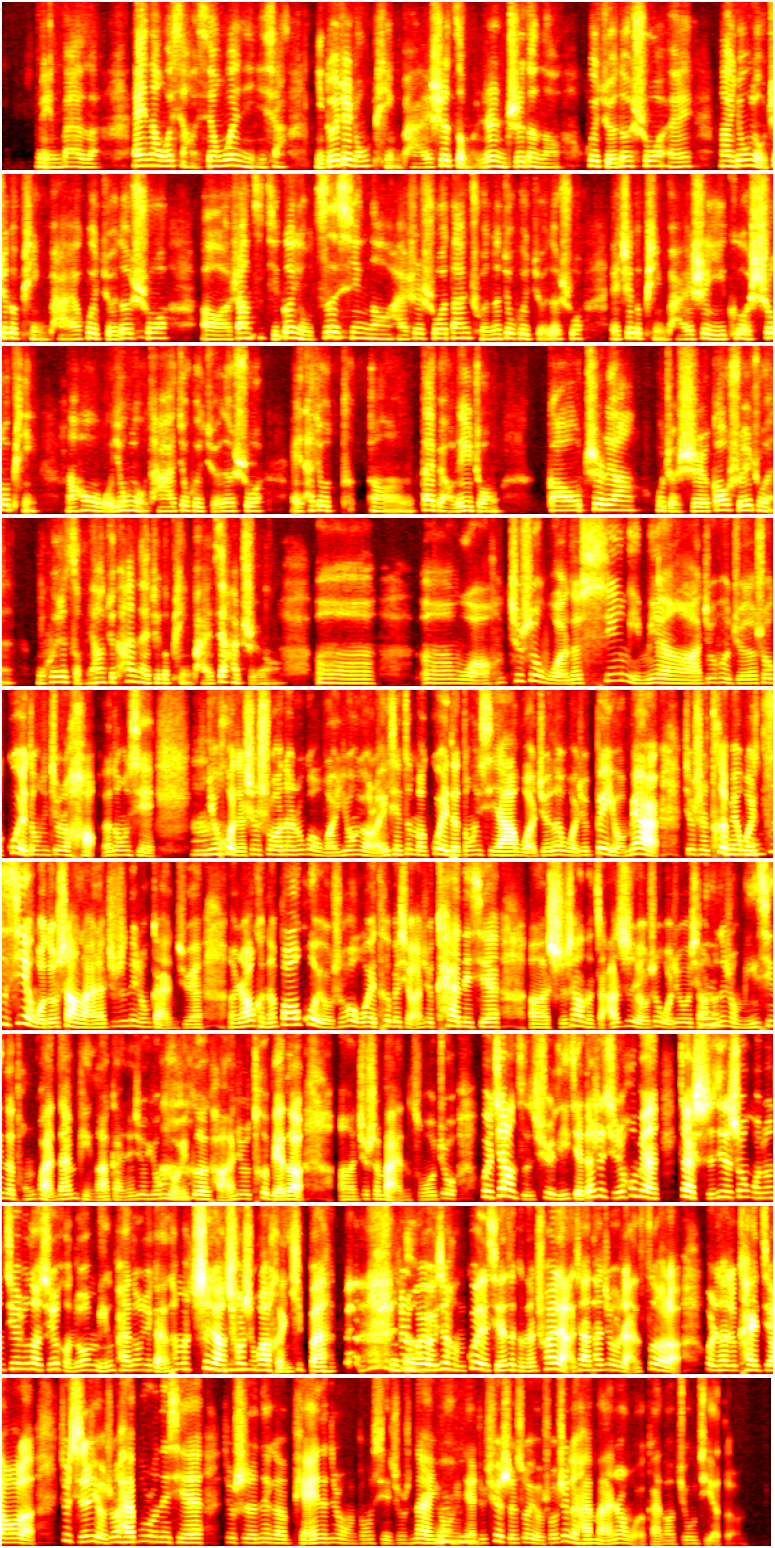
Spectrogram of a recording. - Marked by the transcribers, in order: other background noise; tapping; other noise; laughing while speaking: "般"; chuckle
- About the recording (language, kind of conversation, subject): Chinese, advice, 如何更有效地避免冲动消费？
